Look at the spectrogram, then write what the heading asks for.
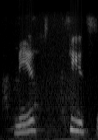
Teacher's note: Mestiço, mestiço. Então, a sílaba forte é no meio, na penúltima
